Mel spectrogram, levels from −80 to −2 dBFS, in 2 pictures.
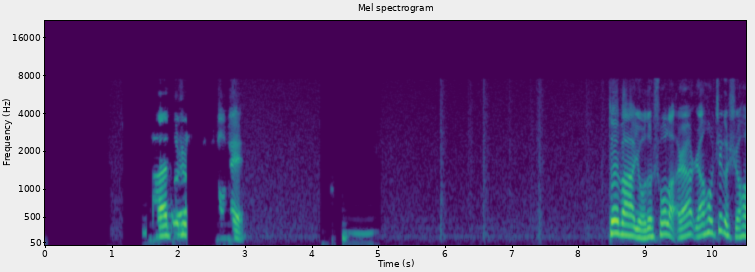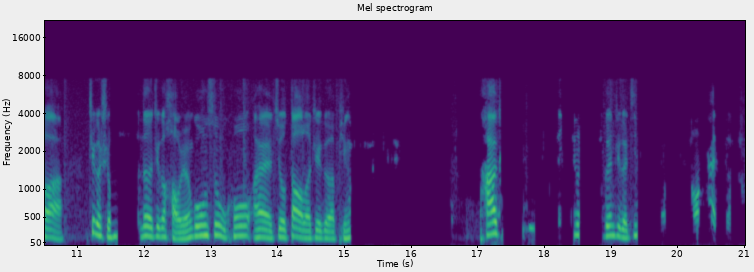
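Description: Background gated by the echo canceller, from 0.00 to 1.25 s: with the far end playing through the loudspeaker, the canceller clamped the microphone down, and the room sound sinks by about 40 dB for roughly a second before recovering. Two shorter gatings of about a tenth of a second follow, at 4.82 to 4.97 s, dipping about 15 dB, and at 16.55 to 16.74 s, about 34 dB. Each leaves a brief hole in the background that closes when the canceller releases.

Other side's voice leaking through, from 1.44 to 4.93 s: a second, fainter voice sits about 20 dB below the talker, likely loudspeaker playback that the echo canceller failed to subtract from the microphone feed. It returns from 15.07 to 17.89 s, stronger this time at around 15 dB below the talker.

Speech suppressed in double talk, from 1.53 to 4.54 s: while that leaked voice overlaps, the talker's own speech dips and breaks up in pieces, as deep as around 40 dB, over about a second and a half in total. 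With both sides active, the canceller likely could not tell the near voice from the echo and attenuated everything. A short instance hits 11.51 to 11.95 s, and a long one runs from 15.11 s to the end at 21.01 s, with roughly four seconds of chopped, muffled speech in all.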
